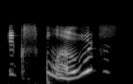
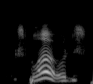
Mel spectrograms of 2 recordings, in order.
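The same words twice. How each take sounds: First: Much higher, sharp rising "Explodes?"; shocked question. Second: Flat disbelief. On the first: Startled soldier hearing the sun will explode, shocked rise. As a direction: jump up in alarm on "Explodes?". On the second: Second soldier echoing the news, stunned and falling. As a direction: let "Explodes?" drop flat in dull shock. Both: Acted.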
